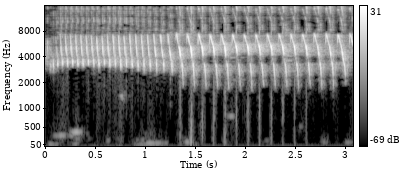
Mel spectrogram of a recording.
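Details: Master song of a canary, sung long and richly varied: a rapid high rattling trill that turns into stronger, slightly slower downward-slurred notes in steady succession, with faint low clicks in the background.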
